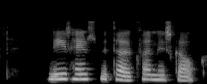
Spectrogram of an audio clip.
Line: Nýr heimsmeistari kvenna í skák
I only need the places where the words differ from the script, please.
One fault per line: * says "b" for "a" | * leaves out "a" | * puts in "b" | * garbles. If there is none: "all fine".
all fine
